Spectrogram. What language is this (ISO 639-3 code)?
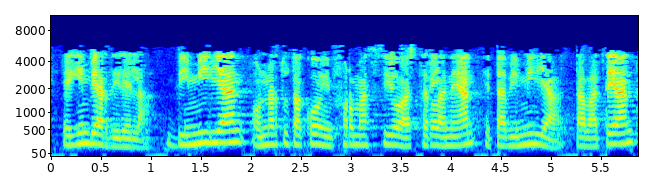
eus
